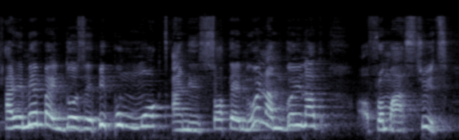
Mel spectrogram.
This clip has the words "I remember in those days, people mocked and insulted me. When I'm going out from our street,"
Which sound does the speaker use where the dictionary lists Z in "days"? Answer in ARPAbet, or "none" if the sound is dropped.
none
